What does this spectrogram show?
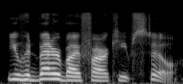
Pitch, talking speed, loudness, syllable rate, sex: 205 Hz, 230 wpm, -16 LUFS, 4.7 syllables/s, female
